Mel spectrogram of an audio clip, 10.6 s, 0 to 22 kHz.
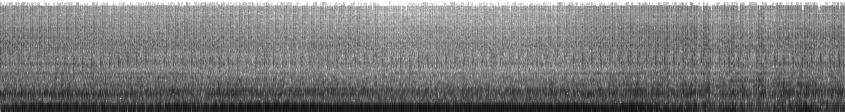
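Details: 1999 VW Gol 1.0 at idle: a steady low idle with a light, fairly even tapping about three times a second over it. The owner suspects a lifter is ticking.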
